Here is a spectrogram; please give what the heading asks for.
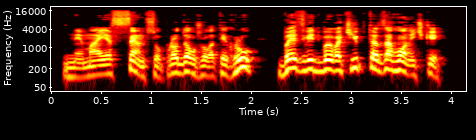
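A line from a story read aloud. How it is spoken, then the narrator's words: Angry. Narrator (Ukrainian): сказала сердито Анджеліна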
